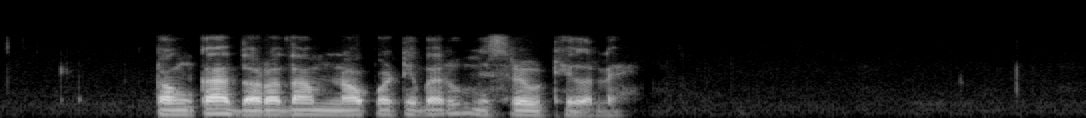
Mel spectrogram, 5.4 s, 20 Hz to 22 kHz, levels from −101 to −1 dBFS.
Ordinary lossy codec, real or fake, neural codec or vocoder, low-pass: Opus, 24 kbps; real; none; 7.2 kHz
